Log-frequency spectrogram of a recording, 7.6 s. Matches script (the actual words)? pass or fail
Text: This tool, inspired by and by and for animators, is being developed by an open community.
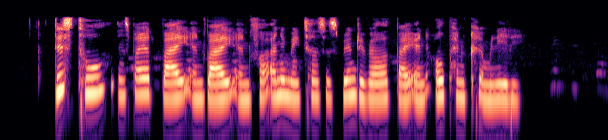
pass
